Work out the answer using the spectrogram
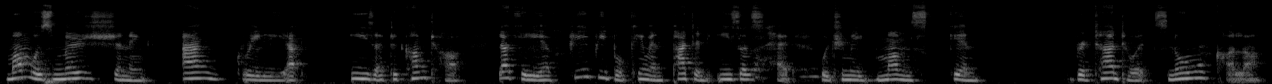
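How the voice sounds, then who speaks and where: A woman's voice: a little high, a little slow, rough recording. A woman reading a children's story aloud expressively, now and then stumbling over a word. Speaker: storybook reader.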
